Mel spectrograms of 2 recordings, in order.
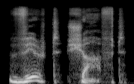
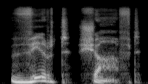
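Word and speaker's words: Wirtschaft: The word vshaft, economy, business. Not vshaft. It's vershaft.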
